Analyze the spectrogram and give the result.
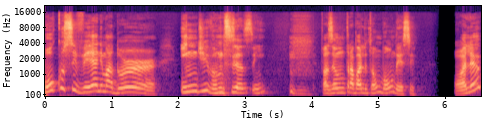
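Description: The background stays quiet. A man delivers lively intonation at a fairly slow pace. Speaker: streamer. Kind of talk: casual reaction commentary. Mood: enthusiastic, impressed. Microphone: studio mic.

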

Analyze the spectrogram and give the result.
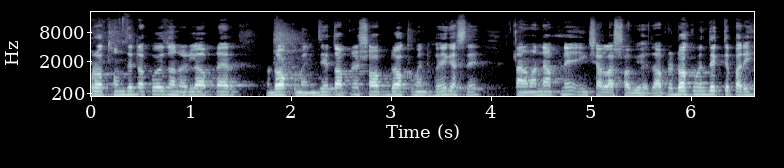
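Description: The voice belongs to a man with fairly high pitch. His intonation is monotone and flat. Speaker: vlogger. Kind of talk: casual interview.

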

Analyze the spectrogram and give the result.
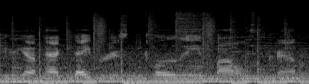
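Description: A man at a moderate pace, with loud music in the background. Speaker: vlogger. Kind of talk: casual vlog chat. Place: car. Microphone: phone near.

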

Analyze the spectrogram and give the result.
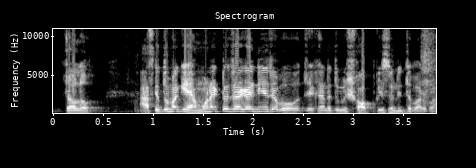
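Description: A woman does a cartoonish character voice pitched high. She talks at a fairly quick pace. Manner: dry, teasing.

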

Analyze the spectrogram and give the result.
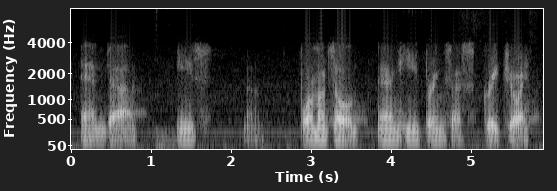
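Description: Using a raspy, put-on character voice, a man speaks very slowly with long, frequent pauses. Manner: quiet, hushed.

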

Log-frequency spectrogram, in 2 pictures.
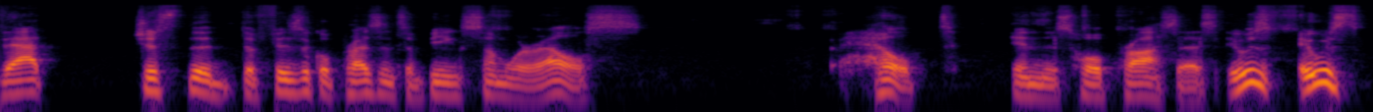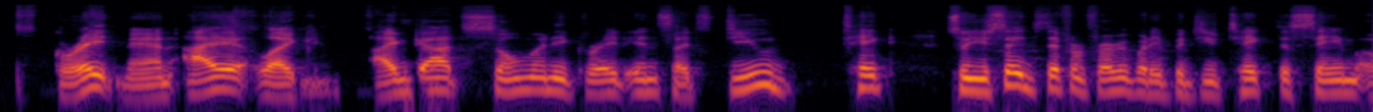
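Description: With a dark, mellow tone and very wide pitch swings, a man talks at a fairly quick pace, the sound dry with no echo and the background quiet. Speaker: live show host. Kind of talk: casual interview. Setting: live stream from a porch. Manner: animated. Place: home room. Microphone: earbuds.

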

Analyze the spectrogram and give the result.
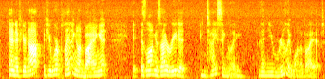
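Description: Ordinary pitch variation at a fairly quick pace. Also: woman, fairly low pitch for a woman. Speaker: voice actor. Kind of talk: casual talk to camera, behind-the-scenes voiceover tutorial. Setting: home recording studio. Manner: chatty, humorous, self-deprecating. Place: office. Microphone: studio mic.

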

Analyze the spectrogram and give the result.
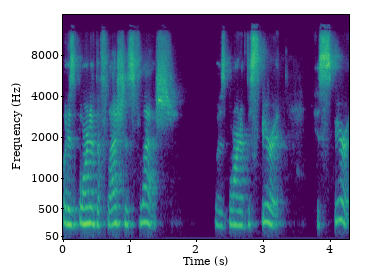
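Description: Speaking at a moderate pace, a woman uses a high pitch with fairly even intonation. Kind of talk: scripture reading. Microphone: webcam.

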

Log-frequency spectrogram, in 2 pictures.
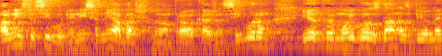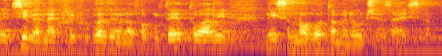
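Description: A man speaking at a very fast pace, with audible room echo and faint music in the background. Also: ordinary pitch variation. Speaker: radio show host. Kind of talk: radio show introduction. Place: studio.

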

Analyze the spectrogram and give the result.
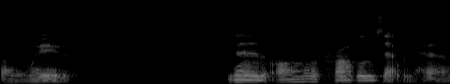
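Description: At a very slow pace, a man speaks with a very deep, low pitch and ordinary pitch variation. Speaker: Zen meditation teacher. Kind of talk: Buddhist dharma talk to camera. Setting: Zen monastery. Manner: slow, reflective. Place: home room. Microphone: webcam.

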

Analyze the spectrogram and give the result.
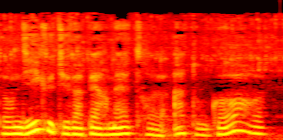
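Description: A woman's soothing tone at a very deep, low pitch, lively in intonation and very slow in pace, with noticeable background noise. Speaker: meditation guide. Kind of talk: guided meditation. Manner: slow, soothing.

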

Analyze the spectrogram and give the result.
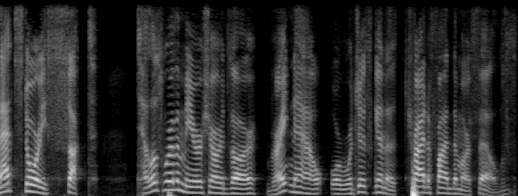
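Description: A female-sounding voice puts on a character voice with a fairly high pitch, speaking at a fairly slow pace. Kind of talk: parody comic dub. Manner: snappy, exasperated, profane.

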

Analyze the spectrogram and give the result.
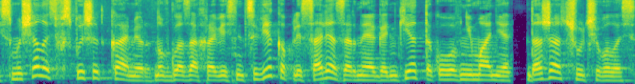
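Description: The speaker talks at a fairly quick pace with hardly any pauses. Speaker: TV news reporter. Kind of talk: TV news report narration.

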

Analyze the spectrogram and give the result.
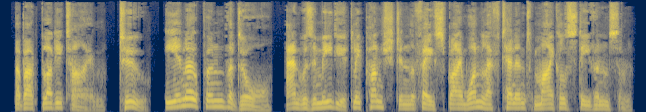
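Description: A man speaks somewhat breathily at a medium pitch and a moderate pace. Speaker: author reading his own book. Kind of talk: audiobook reading of a comedic sci-fi novel. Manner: steady storyteller pace, shifting tone for characters' dialogue.

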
